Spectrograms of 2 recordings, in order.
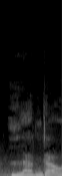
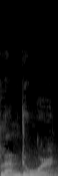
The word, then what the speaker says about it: Landau: yes yes here we have the semi-state Landau it says there but it's actually pronounced Landor us which you can see you pronounce that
